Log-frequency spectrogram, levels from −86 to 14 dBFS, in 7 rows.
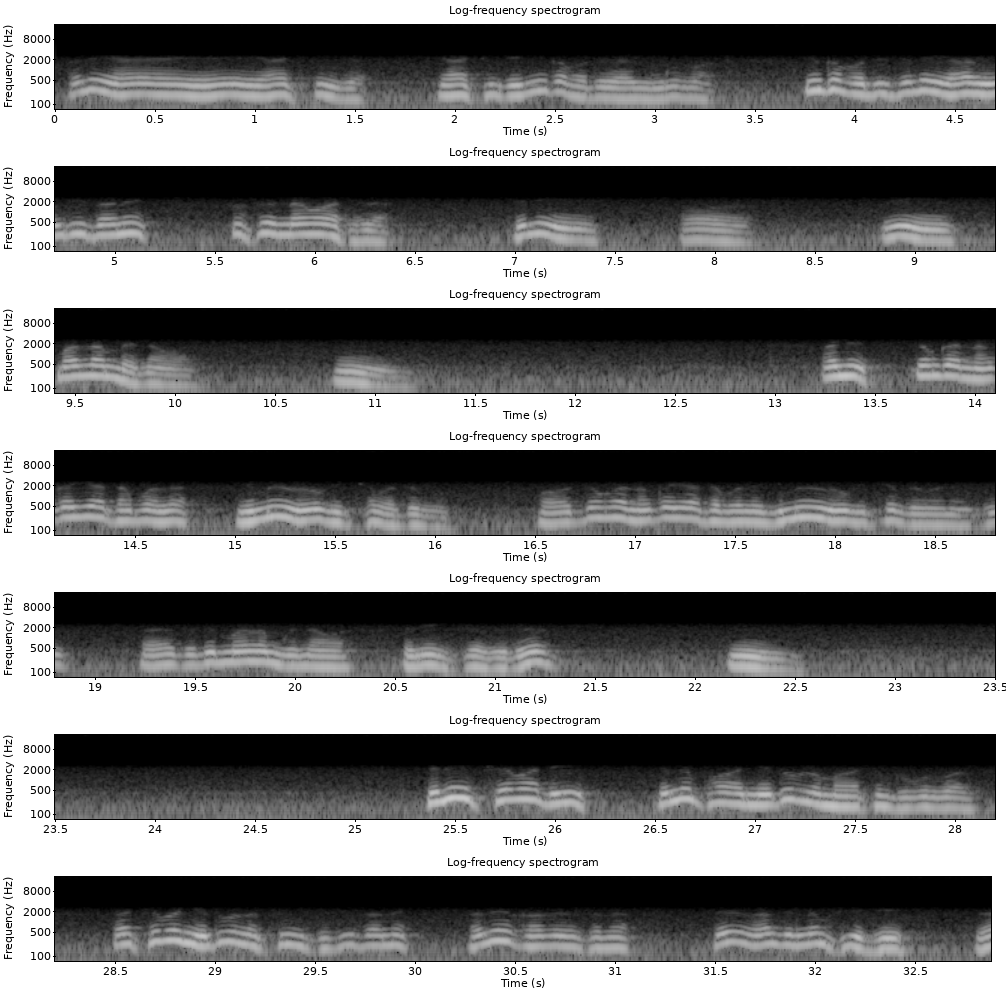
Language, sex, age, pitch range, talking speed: Italian, female, 60-79, 155-210 Hz, 95 wpm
